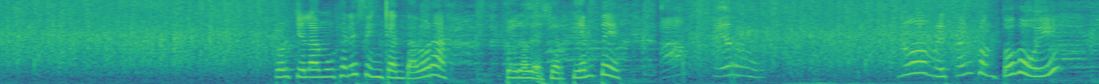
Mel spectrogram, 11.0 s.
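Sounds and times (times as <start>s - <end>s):
audience clapping: 0.0s - 3.2s, 6.6s - 10.4s
speech: 2.8s - 6.4s, 9.0s - 10.7s.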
